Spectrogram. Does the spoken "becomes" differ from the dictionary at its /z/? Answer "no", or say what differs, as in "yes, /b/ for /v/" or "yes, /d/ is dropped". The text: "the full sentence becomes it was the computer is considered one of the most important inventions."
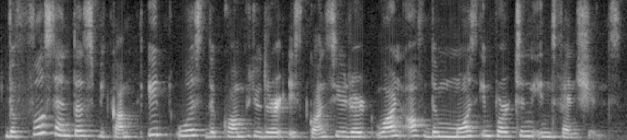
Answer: yes, /z/ is dropped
